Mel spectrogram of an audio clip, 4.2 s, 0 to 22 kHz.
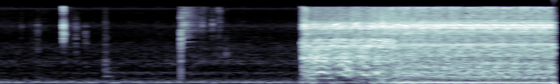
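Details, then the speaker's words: VW TDI with plastic intake manifold (03L129711AG) after low-cost fix for P2015 from worn throttle valve flap stoppers, part held with M6 bolt: diesel cranks, catches at once, settles into steady even idle, no misses or rattles. "everything is fine this is all disappears or them the part is mounted with the m6 bolt you see on top you can hear it working again"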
